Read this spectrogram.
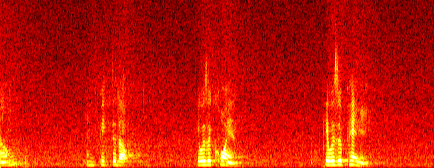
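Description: A woman speaks with animation through a microphone, pausing between short phrases.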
